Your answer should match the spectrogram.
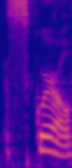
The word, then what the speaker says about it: squirrel: And now I guess we're going to be squirrel theme. Or like, as North Americans rodent. Like to say, squirrel. No, it's squirrel. It's squirrel. There are two syllables. Squirrel, not squirrel.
